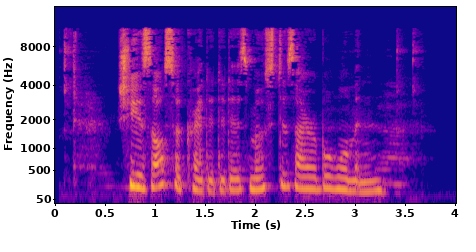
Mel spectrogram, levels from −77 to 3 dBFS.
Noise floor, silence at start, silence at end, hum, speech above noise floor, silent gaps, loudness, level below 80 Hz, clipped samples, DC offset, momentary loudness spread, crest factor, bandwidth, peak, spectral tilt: -39 dBFS; 0.1 s; 0.4 s; none; 21 dB; none; -17 LUFS; -58 dBFS; under 0.1%; under 0.1%; 15 LU; 20 dB; 11.5 kHz; 0 dBFS; -3 dB/octave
